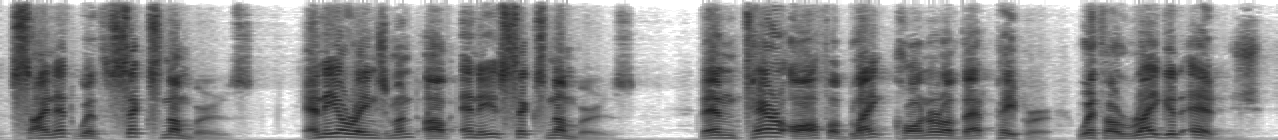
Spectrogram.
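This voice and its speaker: An American man announcing on a 1950s radio broadcast, reading a script in a formal, measured way with deliberate enunciation. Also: a little high, a bit bright.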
